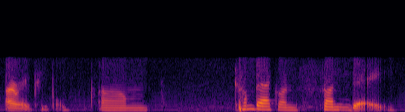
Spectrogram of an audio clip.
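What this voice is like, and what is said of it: Put-on Brooklyn accent. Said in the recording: “I just go into various accents. I started with my whack British one. Now I'm talking like somebody from Brooklyn.”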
